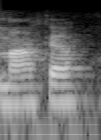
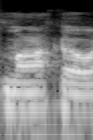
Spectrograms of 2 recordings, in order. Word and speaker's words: Mako: should point out that it's pronounced Mako and not Mako oh really is it Maca it is Mako and I only know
